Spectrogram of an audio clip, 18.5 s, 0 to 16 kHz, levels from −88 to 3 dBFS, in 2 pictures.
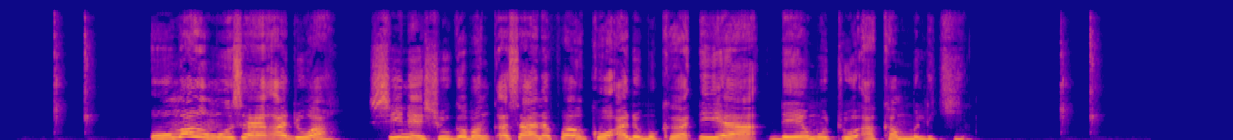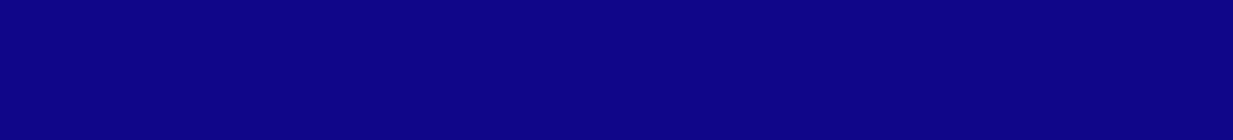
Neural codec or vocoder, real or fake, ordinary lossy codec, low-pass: vocoder, 48 kHz, 128 mel bands, Vocos; fake; none; 14.4 kHz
